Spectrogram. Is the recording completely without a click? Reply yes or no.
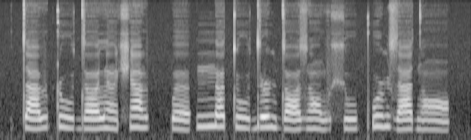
yes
